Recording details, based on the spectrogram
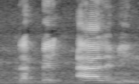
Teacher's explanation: عین کی آواز گلے کے بیچ سے نکالنی ہے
